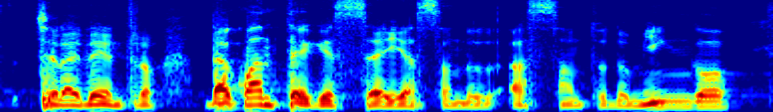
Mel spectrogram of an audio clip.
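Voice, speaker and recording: A man's dark, mellow voice at a fairly low pitch and fairly slow pace, in a dry, close sound with no echo. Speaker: podcast co-host. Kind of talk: casual chat.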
